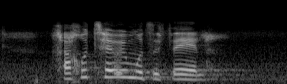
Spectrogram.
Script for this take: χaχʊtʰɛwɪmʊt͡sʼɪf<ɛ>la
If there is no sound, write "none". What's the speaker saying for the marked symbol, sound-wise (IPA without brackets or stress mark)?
ɛː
